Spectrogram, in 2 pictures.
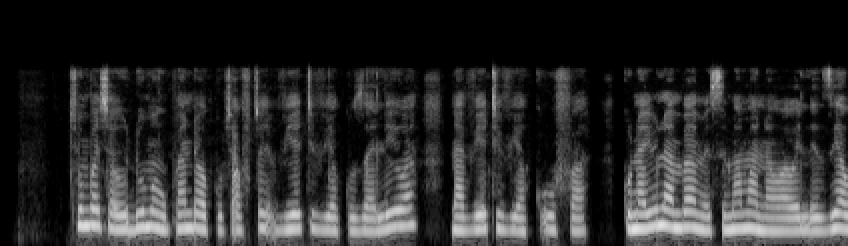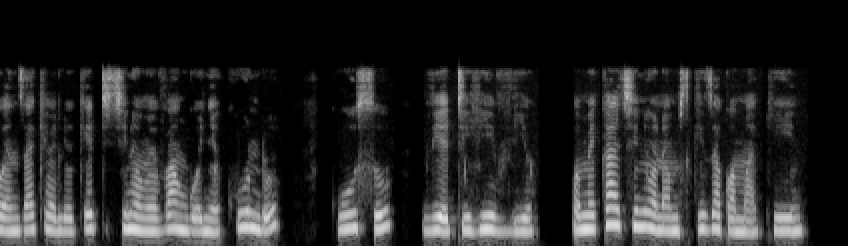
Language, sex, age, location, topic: Swahili, female, 18-24, Kisii, government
